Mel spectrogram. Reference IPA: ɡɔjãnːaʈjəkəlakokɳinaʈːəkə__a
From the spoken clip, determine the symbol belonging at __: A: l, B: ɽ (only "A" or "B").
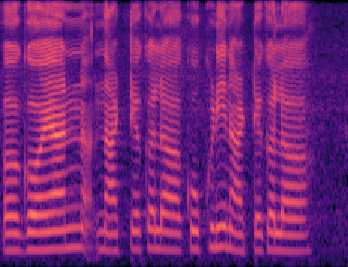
A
